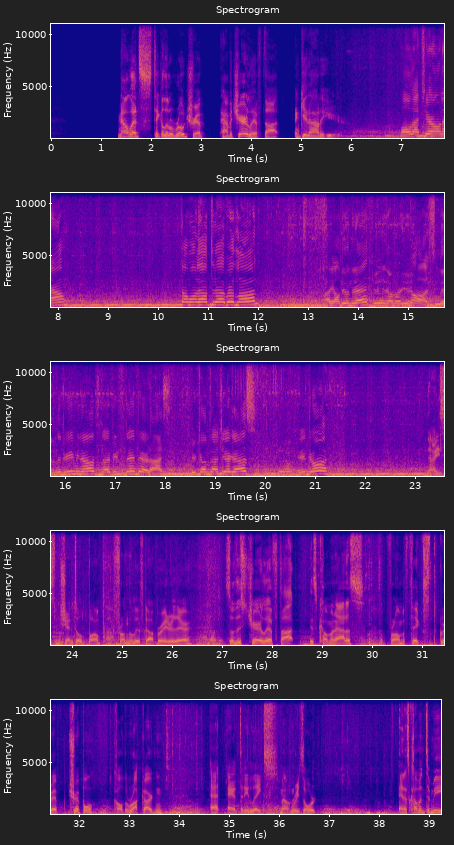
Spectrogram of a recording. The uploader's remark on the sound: Wind affected audio edit, best listened to with earphones.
